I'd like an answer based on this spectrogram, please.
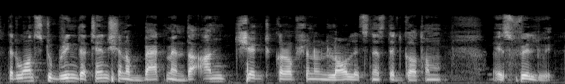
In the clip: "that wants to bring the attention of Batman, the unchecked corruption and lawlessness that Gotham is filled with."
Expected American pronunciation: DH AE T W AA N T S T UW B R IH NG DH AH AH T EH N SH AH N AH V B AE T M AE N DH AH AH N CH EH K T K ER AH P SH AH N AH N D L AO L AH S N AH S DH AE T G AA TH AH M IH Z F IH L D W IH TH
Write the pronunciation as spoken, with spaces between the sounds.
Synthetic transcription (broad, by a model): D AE T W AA N T S T UW B R IH NG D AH AH T EH N SH AH N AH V B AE T M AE N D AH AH N CH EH K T K ER AH P SH AH N AH N D L AO L AH S N AH S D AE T G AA T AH M IH Z F IH L D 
